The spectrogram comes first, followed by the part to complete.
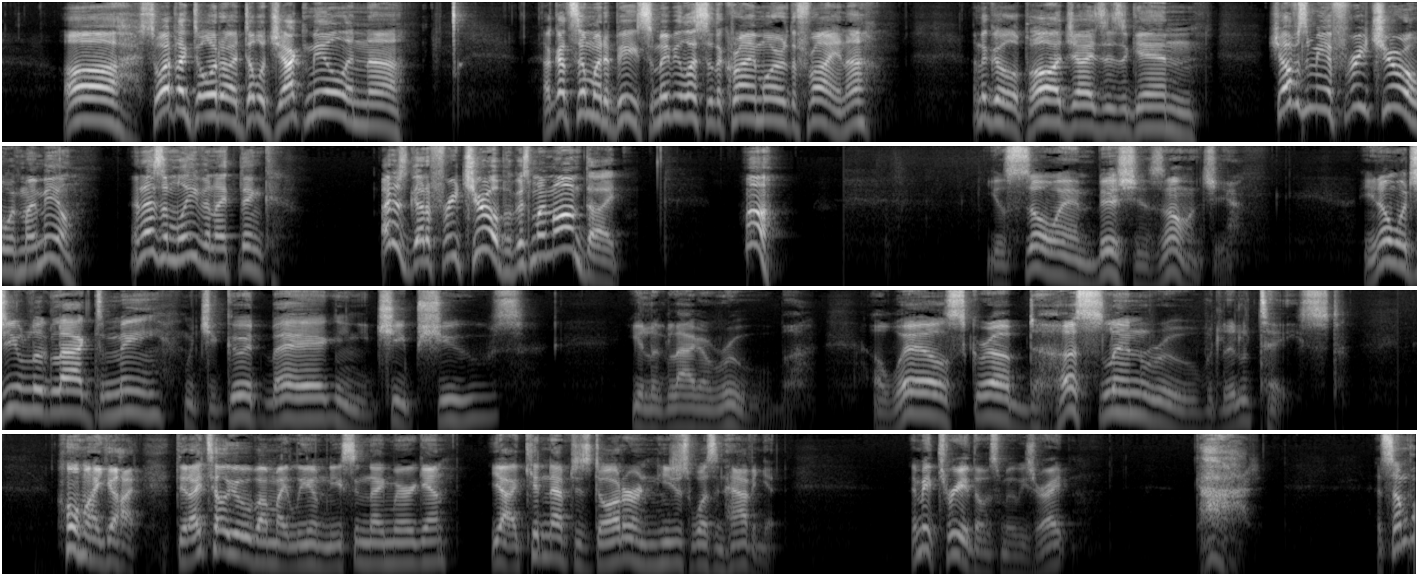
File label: American accent; reel; VOICEFOX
